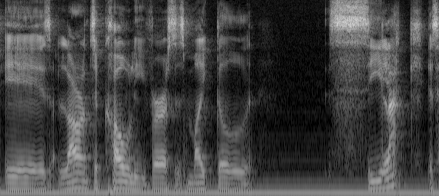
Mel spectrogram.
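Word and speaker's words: Cieślak: Then there's a little gap until 27th, which is Lawrence Okolie versus Michael Cieslak, is how you pronounce it.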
